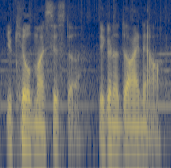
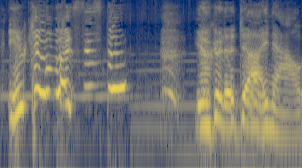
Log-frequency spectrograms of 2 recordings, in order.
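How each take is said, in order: First: It is said in a subtle, restrained way. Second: It is said in an exaggerated, overdramatic way.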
